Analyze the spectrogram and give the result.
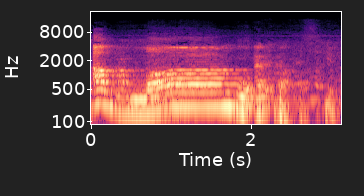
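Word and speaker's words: الله: Jadinya enggak boleh ya jadi jangan dipanjangkan jangan Allah Allah itu sudah panjang itu Ya kita bilang Allah ada panjang jadi dia harus all langsung a a Langsung keelam Allah ya karena dalam Alquran ada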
